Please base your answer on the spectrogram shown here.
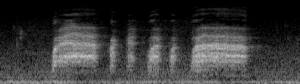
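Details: Indoor-aviary pet parrot, caged for safety when brought out, voicing two loud, rasping, sustained crow-like notes separated by a quick run of four short clipped syllables, with faint low hum underneath.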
